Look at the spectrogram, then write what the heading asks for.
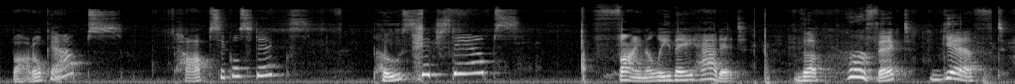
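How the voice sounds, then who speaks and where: Slow, animated woman reading a storybook. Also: mid-range voice. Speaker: read-aloud storyteller. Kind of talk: expressive children's picture book narration.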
